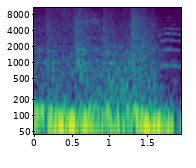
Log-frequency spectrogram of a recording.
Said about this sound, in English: The kitties.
